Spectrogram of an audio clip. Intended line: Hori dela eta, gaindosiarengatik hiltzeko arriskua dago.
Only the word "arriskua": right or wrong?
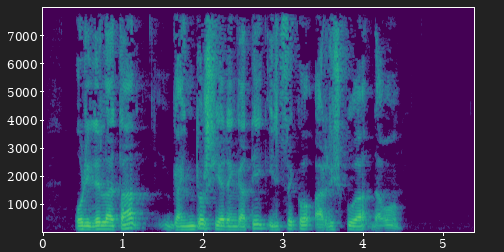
right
